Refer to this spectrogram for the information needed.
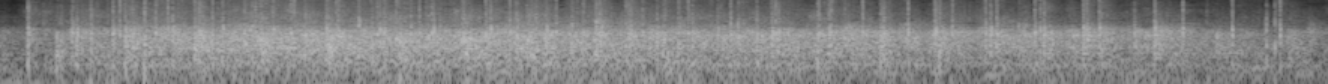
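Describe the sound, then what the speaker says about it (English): An audience at an Elmhurst city council meeting applauds a third grade class from Emmanuel Lutheran Grade School, with loud, steady clapping that fills the room for several seconds and fades slightly at the end. "How about a round of applause?"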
